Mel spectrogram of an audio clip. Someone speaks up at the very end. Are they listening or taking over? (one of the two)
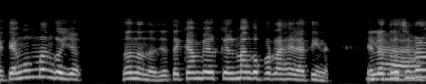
listening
